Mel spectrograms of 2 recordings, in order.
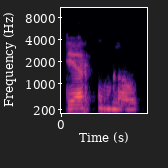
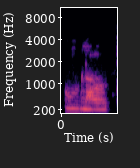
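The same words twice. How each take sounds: First: "der umlaut" in proper German sound, "der" stressed; German pronunciation. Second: "umlaut" said slowly and softly, syllable by syllable. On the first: (German উচ্চারণে "der umlaut") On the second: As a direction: introduce the word "umlaut" slowly like a teacher. (ধীরে "umlaut" উচ্চারণ) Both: Shown as a demonstration. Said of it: "সেগুলিকে বলা হয় umlaut".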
